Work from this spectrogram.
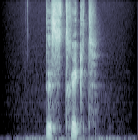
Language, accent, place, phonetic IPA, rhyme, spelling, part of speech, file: German, Germany, Berlin, [dɪsˈtʁɪkt], -ɪkt, Distrikt, noun, De-Distrikt.ogg
- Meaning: district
